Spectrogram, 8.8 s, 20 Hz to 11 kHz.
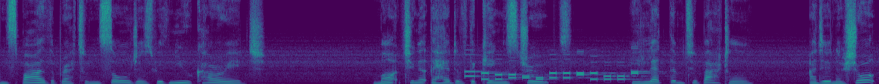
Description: Multi-frequency trunk signalling (R1, as on North American trunks), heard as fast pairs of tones, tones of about 70 ms, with room echo and speech in English. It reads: KP 74531880722 ST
